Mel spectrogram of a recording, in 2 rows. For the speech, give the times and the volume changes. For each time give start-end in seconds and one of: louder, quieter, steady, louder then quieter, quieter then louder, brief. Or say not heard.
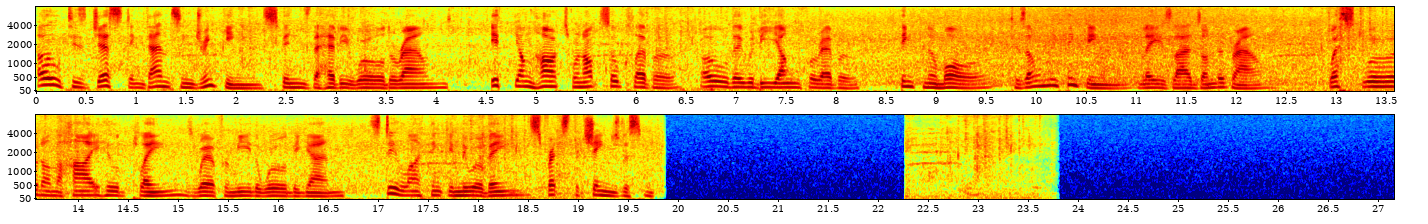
0.0-19.8 steady.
